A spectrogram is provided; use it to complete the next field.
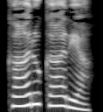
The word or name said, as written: ಕಾರುಕಾರ್ಯ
